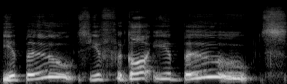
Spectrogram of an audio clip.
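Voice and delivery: very high, drawn-out shrieking scream. Retelling Fern screaming at people setting off hiking, retelling a scream. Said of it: "Fern just started screaming at them".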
